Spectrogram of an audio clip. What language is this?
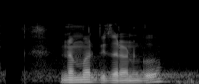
Nepali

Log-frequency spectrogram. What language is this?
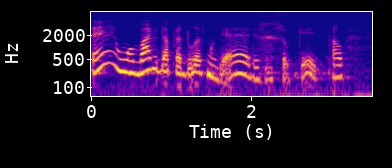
Portuguese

